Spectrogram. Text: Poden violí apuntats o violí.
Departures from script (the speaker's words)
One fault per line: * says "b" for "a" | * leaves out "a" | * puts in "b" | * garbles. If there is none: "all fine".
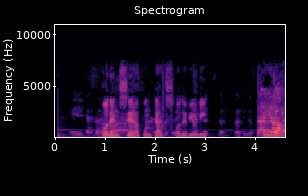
* says "ser" for "violí"
* puts in "de"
